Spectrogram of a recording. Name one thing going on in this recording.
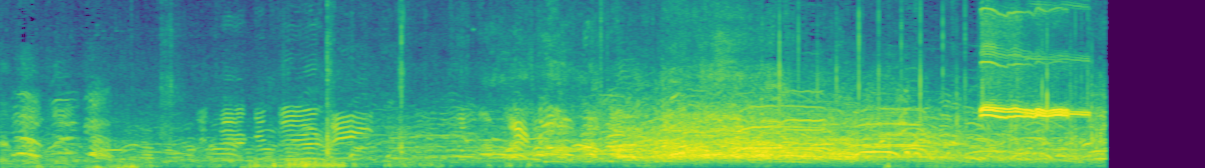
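A crowd cheers and shouts outdoors.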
